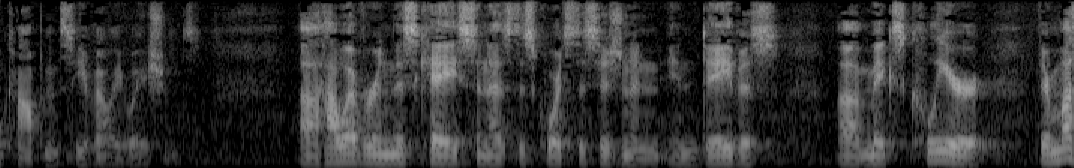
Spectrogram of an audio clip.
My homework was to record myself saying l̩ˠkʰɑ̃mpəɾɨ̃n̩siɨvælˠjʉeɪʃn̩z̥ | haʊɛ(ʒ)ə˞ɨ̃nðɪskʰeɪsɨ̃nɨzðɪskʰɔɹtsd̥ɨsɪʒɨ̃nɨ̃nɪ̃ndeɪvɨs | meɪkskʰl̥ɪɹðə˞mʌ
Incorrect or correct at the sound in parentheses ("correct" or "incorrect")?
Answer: incorrect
